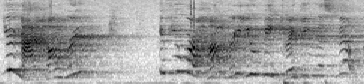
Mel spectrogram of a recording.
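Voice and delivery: high, loud annoyed mother; acted exasperated mother telling off; cross scolding. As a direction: scold the baby impatiently.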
